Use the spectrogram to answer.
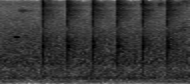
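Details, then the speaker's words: Biotronix PEMT loop pulsed electromagnetic therapy device applied to the shoulder joint, intensity being raised: sharp regular clicks about four per second over a faint hum, pulse sound changing with intensity. "this is three. Now I'm send to five. So you can see the difference in the intensity sound."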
